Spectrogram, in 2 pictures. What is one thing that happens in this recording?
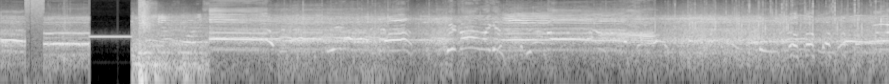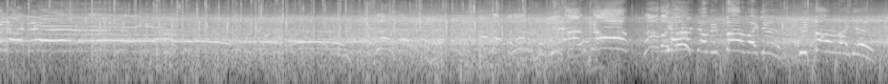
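A large stadium crowd sings and chants loudly in a big echoing space.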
